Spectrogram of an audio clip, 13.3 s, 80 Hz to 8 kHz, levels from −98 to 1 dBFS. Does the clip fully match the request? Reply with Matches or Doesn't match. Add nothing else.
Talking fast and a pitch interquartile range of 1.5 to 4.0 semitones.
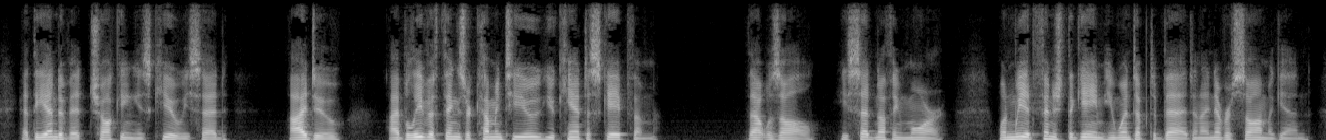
Matches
